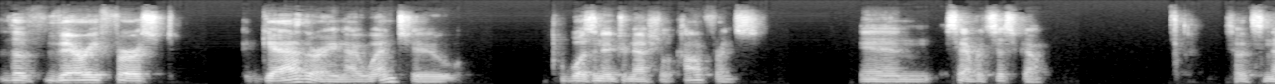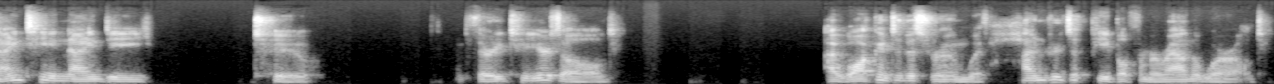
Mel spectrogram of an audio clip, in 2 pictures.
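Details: Stuttering in an adult man who has stuttered since childhood.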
